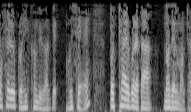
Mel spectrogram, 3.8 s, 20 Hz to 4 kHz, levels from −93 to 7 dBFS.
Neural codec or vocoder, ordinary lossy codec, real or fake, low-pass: none; none; real; 3.6 kHz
